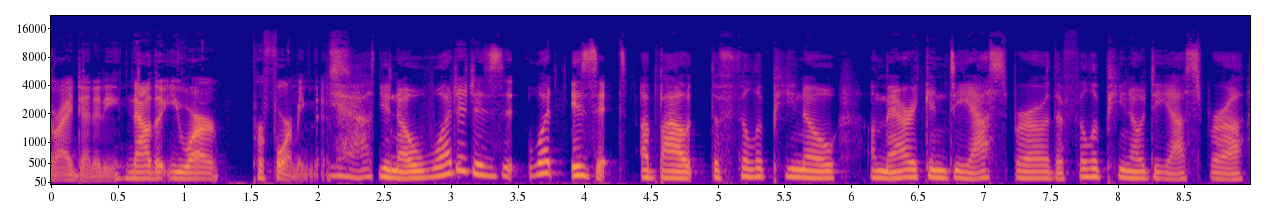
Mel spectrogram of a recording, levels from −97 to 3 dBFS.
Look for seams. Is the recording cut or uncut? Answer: cut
